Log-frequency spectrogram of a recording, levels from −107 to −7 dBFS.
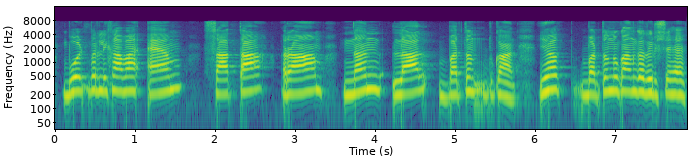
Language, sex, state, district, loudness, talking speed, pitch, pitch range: Hindi, male, Jharkhand, Garhwa, -16 LUFS, 130 wpm, 235 Hz, 210-245 Hz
